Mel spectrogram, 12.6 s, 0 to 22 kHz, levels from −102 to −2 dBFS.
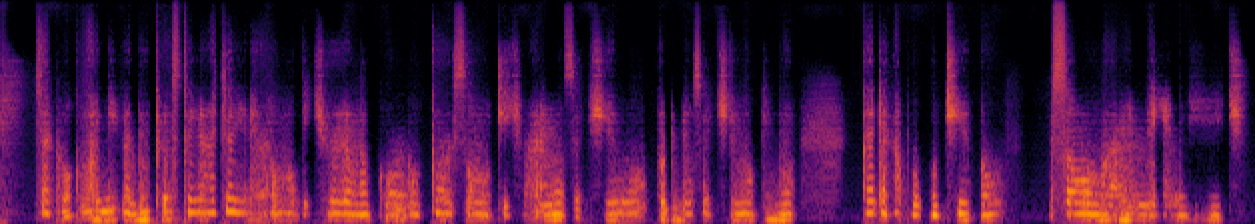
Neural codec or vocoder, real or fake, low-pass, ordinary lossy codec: codec, 44.1 kHz, 0.9 kbps, DAC; fake; none; none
